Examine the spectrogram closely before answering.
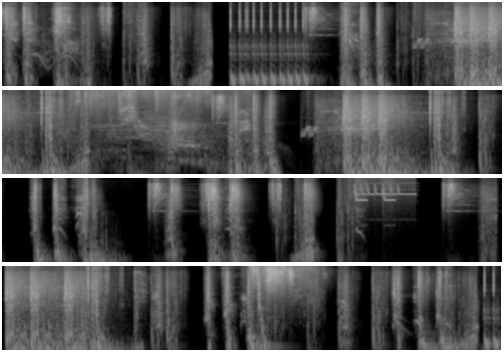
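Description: Punches and kicks land with heavy thuds in a video game fight.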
